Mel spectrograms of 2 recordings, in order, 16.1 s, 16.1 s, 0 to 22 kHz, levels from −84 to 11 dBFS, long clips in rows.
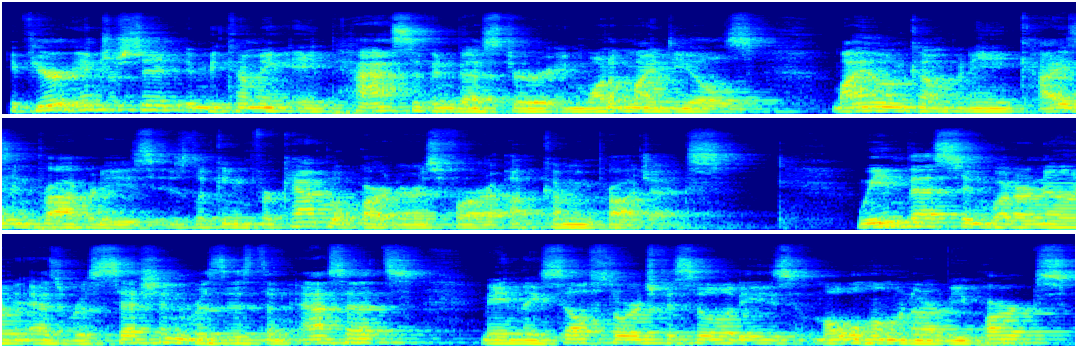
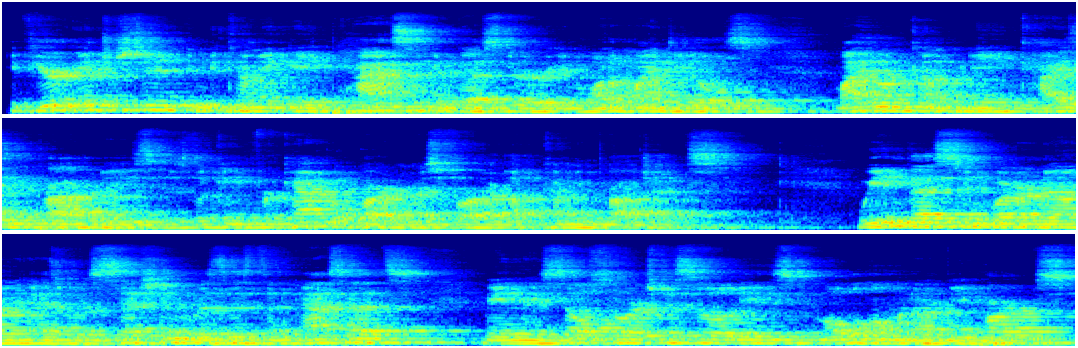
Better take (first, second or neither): first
